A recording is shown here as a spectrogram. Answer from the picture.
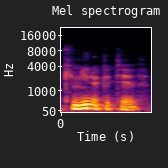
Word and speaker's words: communicative: value as a schwa so I say communicate you can hear the 8 there communicate but when I say well I the I've AE that 8 becomes no communicative but good - good good good - communicative to communicate communicative you might want to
